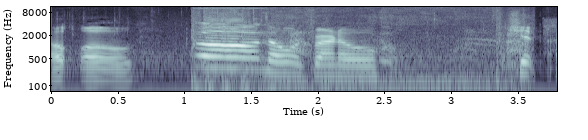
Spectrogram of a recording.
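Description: A man shouts angrily nearby.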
